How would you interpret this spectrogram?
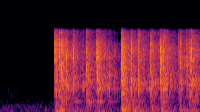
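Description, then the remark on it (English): Loud, rapid typing on a clacky computer keyboard starts abruptly after a brief silence, a dense run of sharp key strikes with no voices. “So first let's hear your keyboard.”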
